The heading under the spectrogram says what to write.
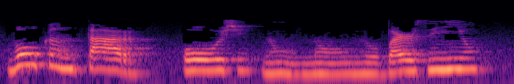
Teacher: Você pode dizer assim, vou cantar hoje no barzinho, né? Um R um pouco mais vibrante, né? Que dá esse sonzinho na garganta, uma tremidinha na garganta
